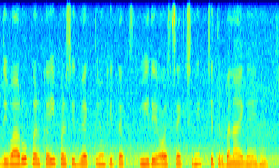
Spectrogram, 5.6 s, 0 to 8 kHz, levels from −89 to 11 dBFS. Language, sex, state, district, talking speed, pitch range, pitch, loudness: Hindi, female, Manipur, Imphal West, 140 wpm, 205-225 Hz, 220 Hz, -15 LUFS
